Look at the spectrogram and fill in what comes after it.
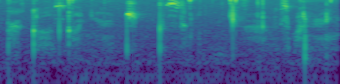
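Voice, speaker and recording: Soft-spoken, the speaker delivers the words in a whisper. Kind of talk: soft-spoken roleplay to viewer. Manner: soft close intimate whisper.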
